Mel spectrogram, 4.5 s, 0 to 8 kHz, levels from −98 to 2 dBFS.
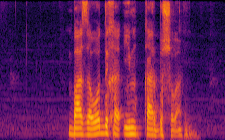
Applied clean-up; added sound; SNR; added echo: none; none; none; none.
